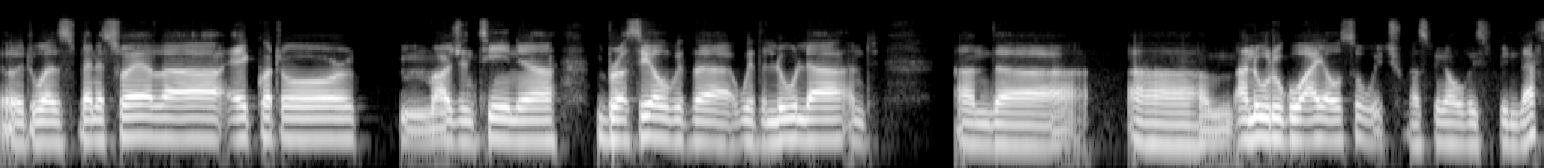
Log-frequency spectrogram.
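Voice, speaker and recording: The speaker has a Spanish accent and a moderate pace. The intonation stays flat and monotone. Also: man. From Peru. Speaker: podcast co-host. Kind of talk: casual discussion. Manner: halting, frequent repetitions.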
